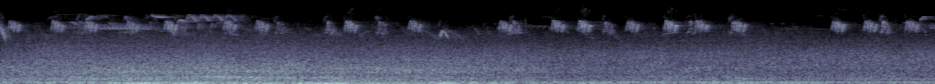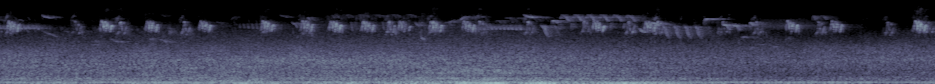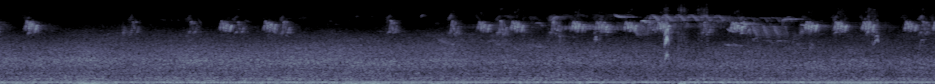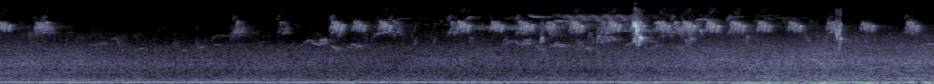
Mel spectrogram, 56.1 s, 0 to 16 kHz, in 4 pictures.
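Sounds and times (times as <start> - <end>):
birds chirping: 33.8 - 56.0.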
